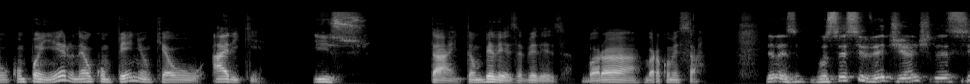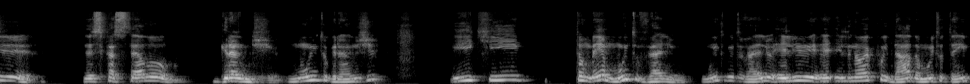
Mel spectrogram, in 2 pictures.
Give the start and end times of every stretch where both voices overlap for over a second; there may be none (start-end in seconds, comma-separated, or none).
none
